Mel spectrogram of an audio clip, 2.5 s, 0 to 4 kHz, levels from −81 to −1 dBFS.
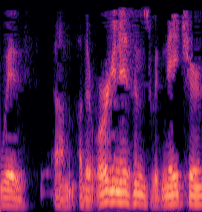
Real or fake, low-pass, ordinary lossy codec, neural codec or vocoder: real; 3.6 kHz; MP3, 16 kbps; none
